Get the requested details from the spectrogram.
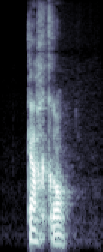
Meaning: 1. yoke, shackles 2. straitjacket
- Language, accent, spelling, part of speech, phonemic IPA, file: French, France, carcan, noun, /kaʁ.kɑ̃/, LL-Q150 (fra)-carcan.wav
